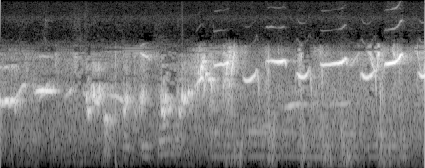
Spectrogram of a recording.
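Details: Oriental magpie-robin singing as an evening lure meant to make other magpie-robins respond: quick mix of whistled notes and short chirps, rising and falling, steadily pulsing phrases.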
